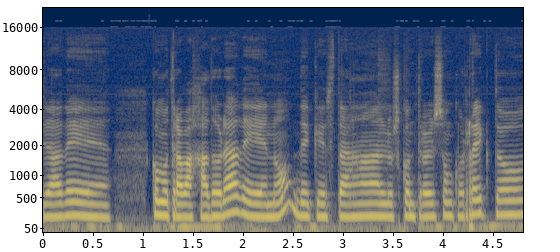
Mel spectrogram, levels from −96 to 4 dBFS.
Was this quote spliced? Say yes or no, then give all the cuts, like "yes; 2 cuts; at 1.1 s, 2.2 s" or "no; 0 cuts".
yes; 1 cut; at 1.0 s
